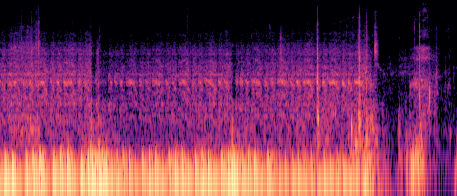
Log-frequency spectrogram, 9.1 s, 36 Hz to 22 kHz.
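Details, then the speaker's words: Stage 3 VW Golf R Mk7, sat for months, first start after fitting 980cc injectors and a new intake manifold. Slow, labouring starter churn that never fires; crank no start, owner suspects a flat battery or air in the fuel system. "the battery is flat it's gonna check that it doesn't look to know like fuel leaking might be the fact that there is an airlock as well or some air in the fueling system"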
